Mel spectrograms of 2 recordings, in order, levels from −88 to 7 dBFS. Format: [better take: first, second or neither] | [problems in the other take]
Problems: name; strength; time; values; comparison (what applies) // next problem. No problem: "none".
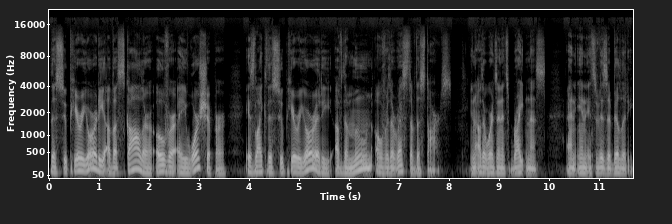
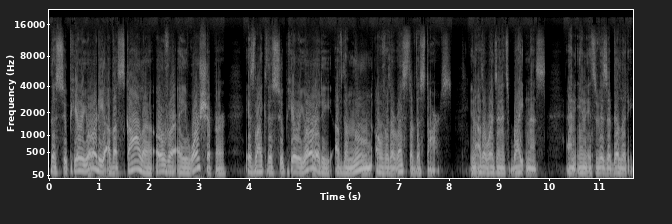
first | distortion; heavy; 16% of the sound clipped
